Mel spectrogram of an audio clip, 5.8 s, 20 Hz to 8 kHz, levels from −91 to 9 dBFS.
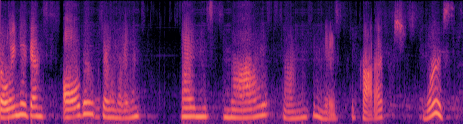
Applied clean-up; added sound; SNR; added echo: neural separator model SepFormer DNS4.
